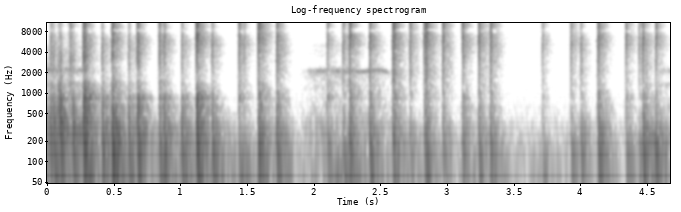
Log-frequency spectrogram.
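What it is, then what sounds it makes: Laminated chipboard cabinet panel. Long dark, glitter-polished nails quickly tap and scratch a flat wood-grain laminated panel near the door edge of a wardrobe or cabinet, likely chipboard. Dense bursts of short, dry, bright clicks come in rapid runs with almost no ring. A brief pause near the middle is filled by a faint steady tone before the tapping resumes.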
